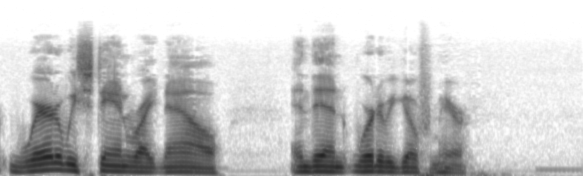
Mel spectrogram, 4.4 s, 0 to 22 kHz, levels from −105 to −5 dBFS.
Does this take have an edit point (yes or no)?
no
